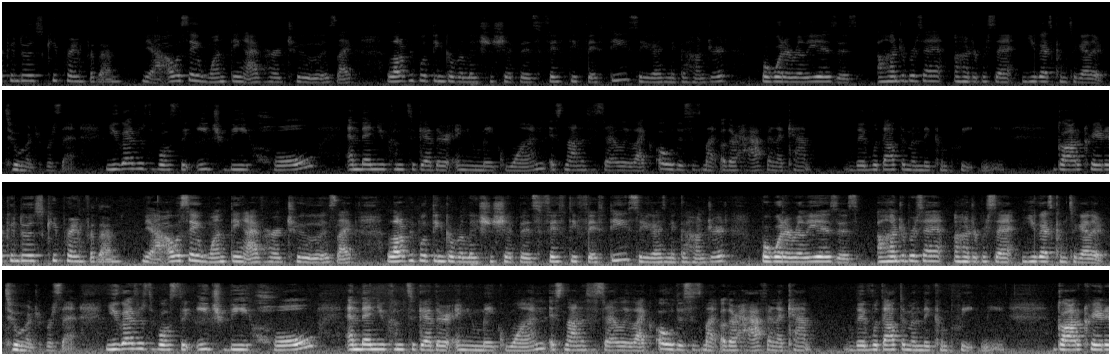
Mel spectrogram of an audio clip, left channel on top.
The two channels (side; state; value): left; quieter; 20.1 dB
